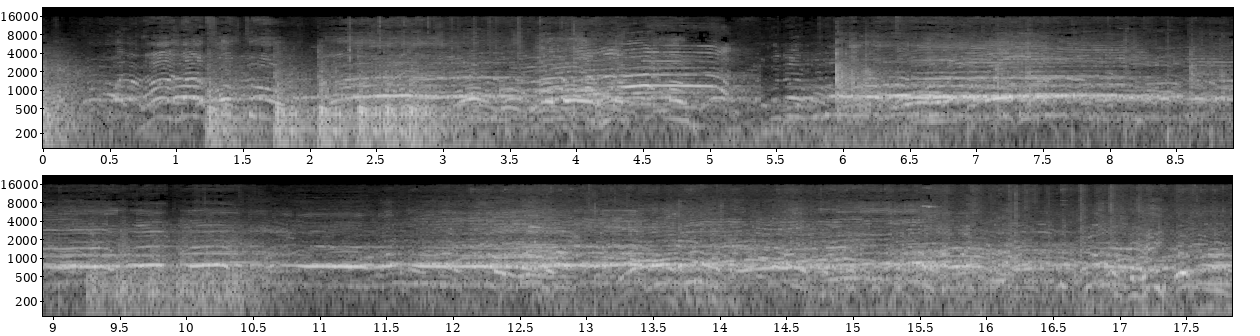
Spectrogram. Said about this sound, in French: La foule s'en va en courant apparemment.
